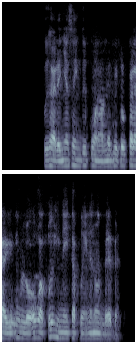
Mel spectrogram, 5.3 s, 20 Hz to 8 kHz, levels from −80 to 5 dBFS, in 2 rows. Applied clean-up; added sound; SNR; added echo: neural mask model Resemble Enhance denoiser.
